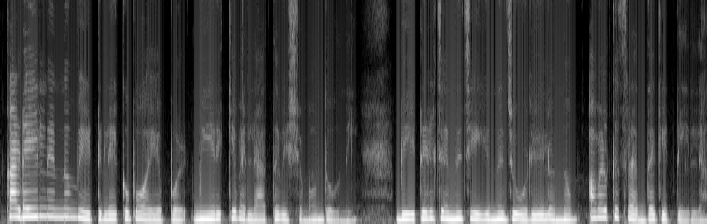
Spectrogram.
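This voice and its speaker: A woman narrating a family romance story in a soft, steady storytelling manner, on a dull, dry recording. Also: mid-range voice, a little fast, no echo.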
